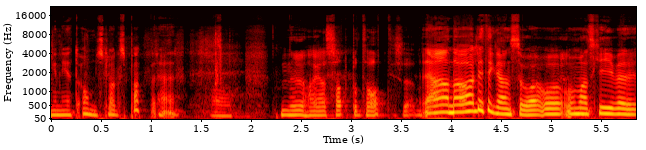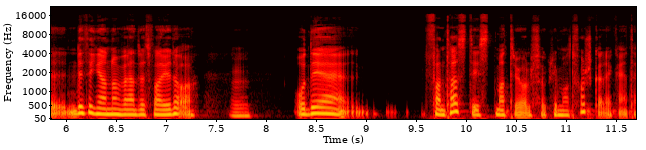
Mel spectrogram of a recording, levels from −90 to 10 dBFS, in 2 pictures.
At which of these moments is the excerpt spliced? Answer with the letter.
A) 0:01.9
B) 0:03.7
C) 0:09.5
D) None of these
A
